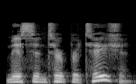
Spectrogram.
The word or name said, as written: misinterpretation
